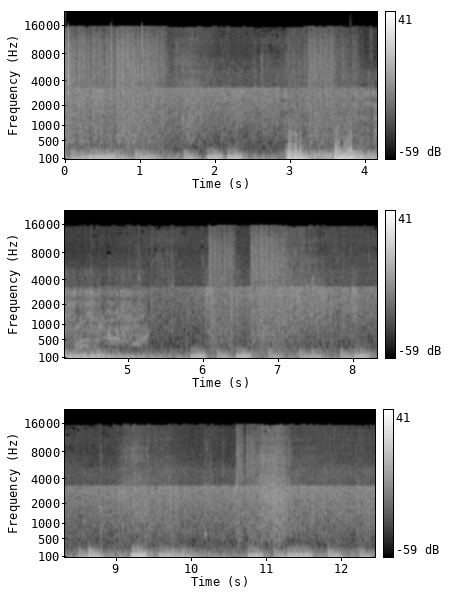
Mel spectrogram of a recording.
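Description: Naval guns fire in rapid, booming bursts.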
